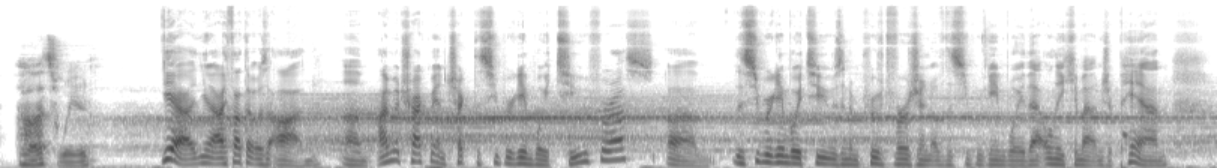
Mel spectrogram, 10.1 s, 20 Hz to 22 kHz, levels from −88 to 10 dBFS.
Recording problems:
echo of what is said; strong; throughout; 350 ms later, 6 dB below the speech

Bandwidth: 18.5 kHz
